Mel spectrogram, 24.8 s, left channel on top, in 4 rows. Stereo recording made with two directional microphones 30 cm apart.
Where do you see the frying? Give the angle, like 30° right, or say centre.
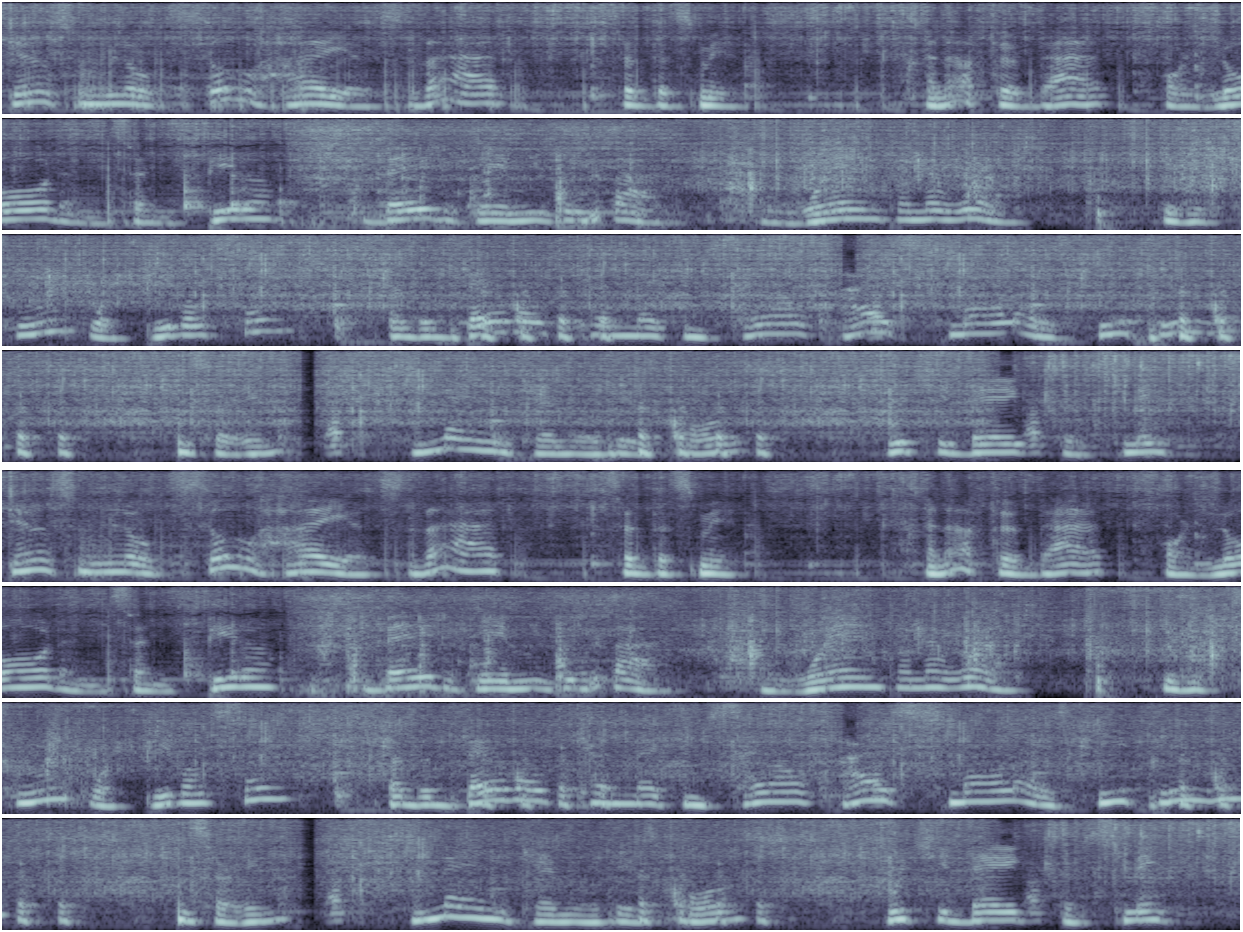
20° left.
